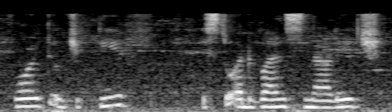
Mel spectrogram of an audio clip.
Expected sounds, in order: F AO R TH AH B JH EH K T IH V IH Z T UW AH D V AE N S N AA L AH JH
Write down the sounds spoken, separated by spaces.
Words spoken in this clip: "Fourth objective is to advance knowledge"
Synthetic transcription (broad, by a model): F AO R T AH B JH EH K T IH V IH S T UW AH D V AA N S N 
